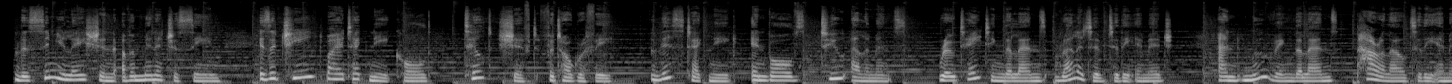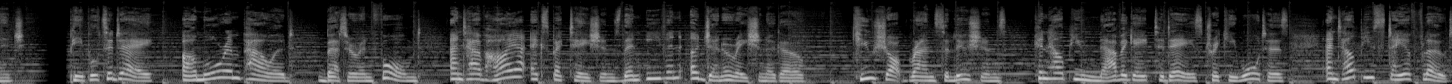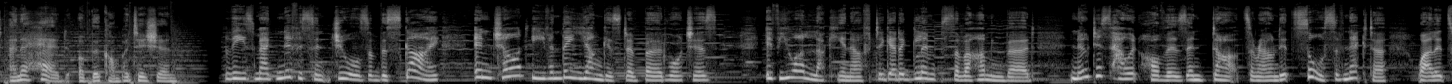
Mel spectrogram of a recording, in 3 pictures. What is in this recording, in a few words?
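British, narration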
